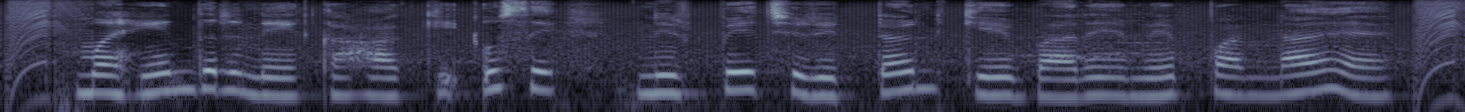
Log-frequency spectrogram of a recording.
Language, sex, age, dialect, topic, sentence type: Hindi, female, 31-35, Kanauji Braj Bhasha, banking, statement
